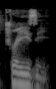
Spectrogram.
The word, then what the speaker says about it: Tracz: Um, but long story short, I've never actually was told how to like correctly pronounce it but my whole life I've just been told that it's Trezzi.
